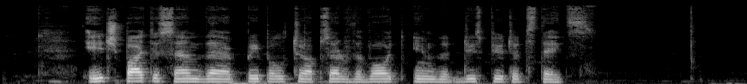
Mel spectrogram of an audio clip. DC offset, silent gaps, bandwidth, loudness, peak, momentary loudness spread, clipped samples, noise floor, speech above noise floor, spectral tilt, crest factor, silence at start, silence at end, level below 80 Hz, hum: under 0.1%; none; 17 kHz; -19 LUFS; -2 dBFS; 10 LU; under 0.1%; -63 dBFS; 45 dB; -5.5 dB/octave; 18 dB; 0.5 s; 0.15 s; -48 dBFS; none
